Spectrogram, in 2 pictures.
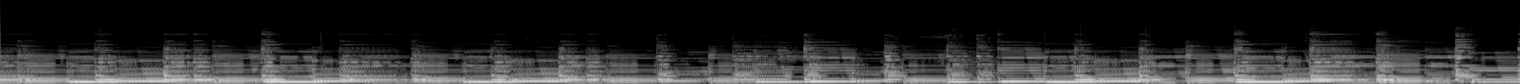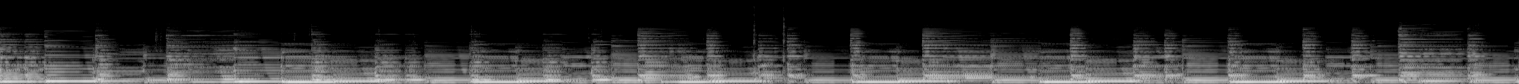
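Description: Electric keyboard with a piano sound playing a B-flat blues progression, chords over a low bass figure that repeats at an even pace.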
